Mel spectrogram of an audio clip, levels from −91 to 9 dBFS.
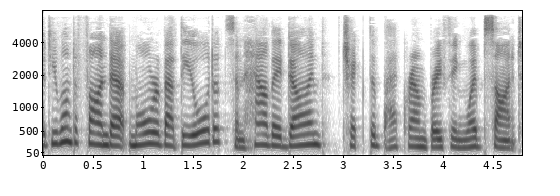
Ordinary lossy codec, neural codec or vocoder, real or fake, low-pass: MP3, 48 kbps; codec, 16 kHz, 1 kbps, FunCodec, trained on LibriTTS, 50 frames a second; fake; 7.2 kHz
